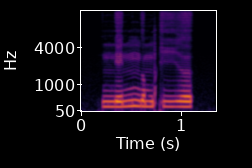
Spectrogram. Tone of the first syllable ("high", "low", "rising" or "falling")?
rising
